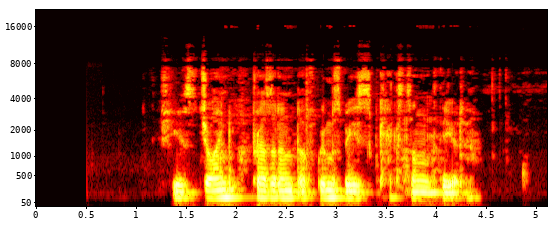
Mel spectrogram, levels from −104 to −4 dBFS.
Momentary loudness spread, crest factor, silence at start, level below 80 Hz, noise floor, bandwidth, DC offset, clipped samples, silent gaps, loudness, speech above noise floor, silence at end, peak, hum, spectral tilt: 11 LU; 14 dB; 1.25 s; -56 dBFS; -76 dBFS; 7.8 kHz; under 0.1%; under 0.1%; none; -15 LUFS; 62 dB; 0.7 s; -2 dBFS; none; -6.5 dB/octave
